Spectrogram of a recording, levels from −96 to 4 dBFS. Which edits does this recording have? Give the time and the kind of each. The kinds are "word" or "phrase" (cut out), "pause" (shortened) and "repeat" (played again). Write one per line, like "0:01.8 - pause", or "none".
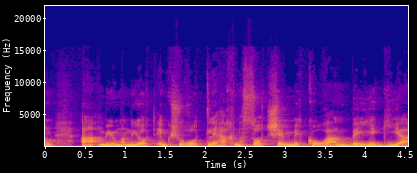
none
